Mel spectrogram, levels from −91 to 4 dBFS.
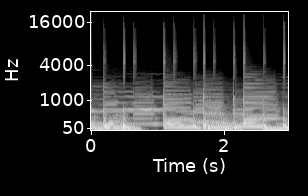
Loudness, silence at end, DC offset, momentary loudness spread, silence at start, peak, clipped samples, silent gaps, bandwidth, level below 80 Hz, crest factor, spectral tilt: -17 LUFS; 0 s; under 0.1%; 5 LU; 0 s; -2 dBFS; under 0.1%; none; 9.2 kHz; -18 dBFS; 12 dB; -8 dB/octave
